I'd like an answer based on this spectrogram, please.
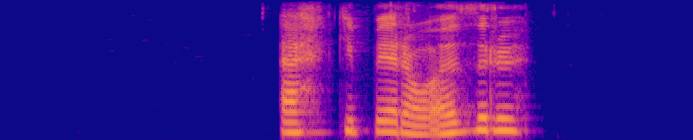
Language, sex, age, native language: Icelandic, female, 30-39, Icelandic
